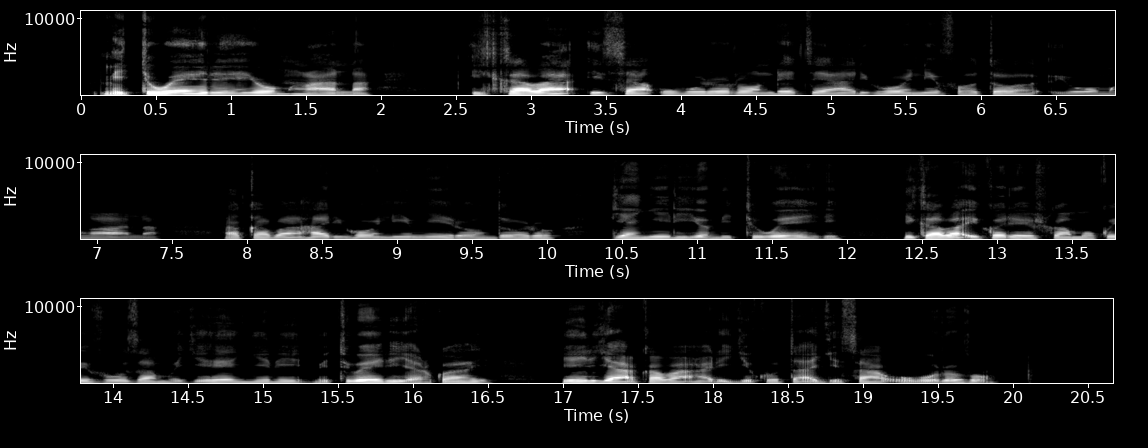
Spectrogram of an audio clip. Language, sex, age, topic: Kinyarwanda, female, 18-24, finance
